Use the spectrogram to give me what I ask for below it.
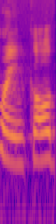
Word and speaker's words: wrinkle: And the first one is and wrinkle, W-R. And wrinkle, W-R. What letter in the sound is silent? Taylor? R. Sahana? W. Yes, all you hear is the R. The W is the one that's silent.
